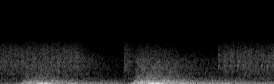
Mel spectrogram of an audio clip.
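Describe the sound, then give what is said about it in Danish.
Two deep, muffled booms of live-ammunition gunfire a couple of kilometres away, each a low rumbling thud that swells and fades, about a second apart, with no voices. “selv om de skyder med skarpt et par kilometer herfra.”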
